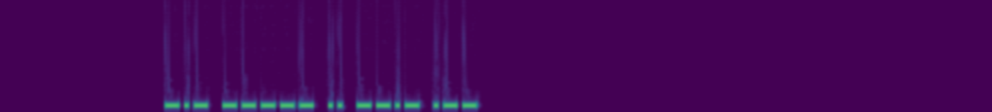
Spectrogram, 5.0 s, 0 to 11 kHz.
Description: Morse code, heard as a keyed tone, about 52 wpm, 700 Hz. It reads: K0IQW
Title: USA Call Signs - 5 Characters - Repeated 2x - 50wpm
